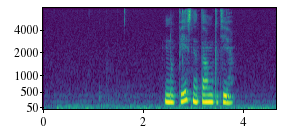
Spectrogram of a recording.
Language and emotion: Russian, neutral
